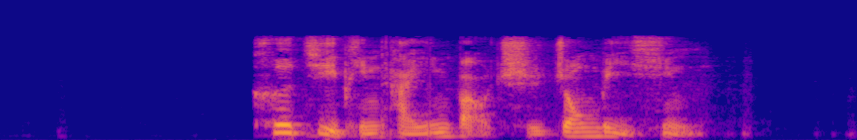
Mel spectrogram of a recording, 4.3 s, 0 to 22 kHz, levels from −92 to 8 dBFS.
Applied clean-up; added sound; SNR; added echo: none; none; none; none.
